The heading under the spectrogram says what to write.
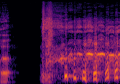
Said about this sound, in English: Do you collect burps? There's one for you.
